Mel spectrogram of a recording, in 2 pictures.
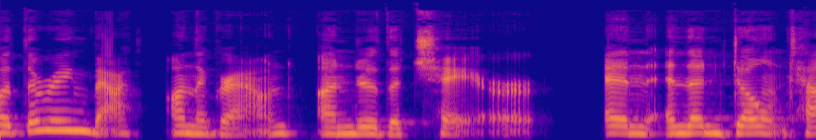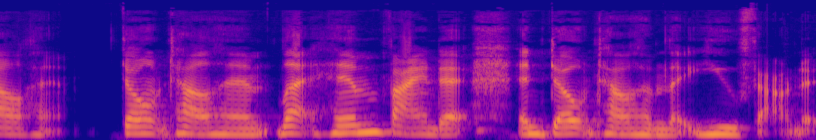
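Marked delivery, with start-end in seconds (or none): none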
